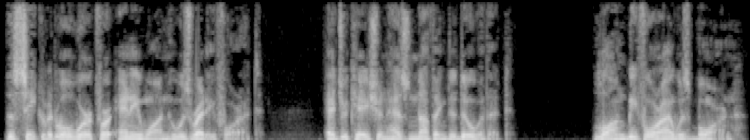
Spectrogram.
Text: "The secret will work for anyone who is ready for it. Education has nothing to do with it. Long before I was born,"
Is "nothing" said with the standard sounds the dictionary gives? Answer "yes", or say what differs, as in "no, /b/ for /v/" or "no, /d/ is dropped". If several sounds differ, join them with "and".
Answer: yes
